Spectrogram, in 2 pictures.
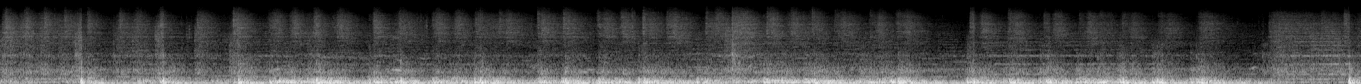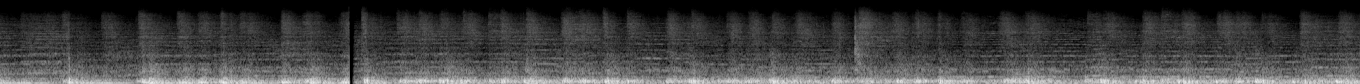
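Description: Procession drumming: a large drum beaten in a steady, dense rhythm with sharp wooden clicks, over accompanying music. The beating breaks off briefly just past the middle.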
